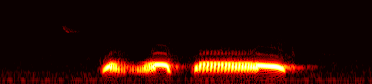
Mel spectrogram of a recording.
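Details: Spotted dove in the 'thổ cục đình' voice style, a decoy calling to lure wild doves. One deep phrase: a quick double note followed by a long, smooth coo that fades slightly downward.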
